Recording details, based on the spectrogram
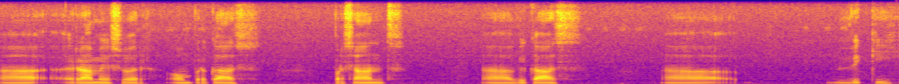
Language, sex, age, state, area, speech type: Sanskrit, male, 18-30, Haryana, rural, spontaneous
